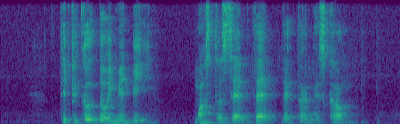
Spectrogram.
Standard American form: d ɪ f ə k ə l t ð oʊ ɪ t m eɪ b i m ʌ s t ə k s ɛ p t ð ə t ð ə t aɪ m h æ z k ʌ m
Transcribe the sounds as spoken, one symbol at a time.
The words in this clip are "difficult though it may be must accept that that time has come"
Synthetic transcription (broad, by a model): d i f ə k ə l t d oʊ ɪ t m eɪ b i m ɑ s t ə s ɛ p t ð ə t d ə t aɪ m h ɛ s k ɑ m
